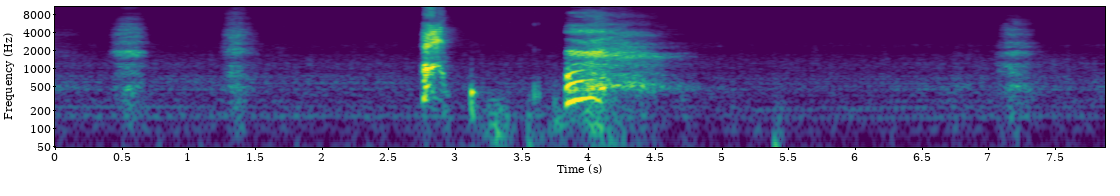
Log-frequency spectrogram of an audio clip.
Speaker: Gonna sneeze. Chill. Gonna sneeze. I'm gonna sneeze again.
